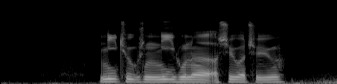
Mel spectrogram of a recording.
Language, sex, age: Danish, male, 22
